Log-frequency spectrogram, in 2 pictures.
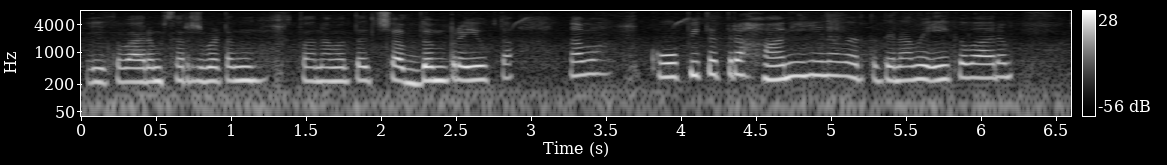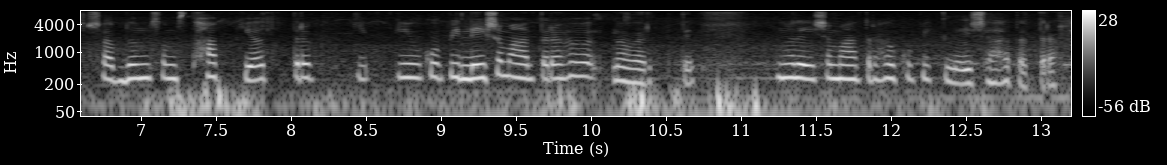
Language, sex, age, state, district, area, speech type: Sanskrit, female, 18-30, Maharashtra, Wardha, urban, spontaneous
